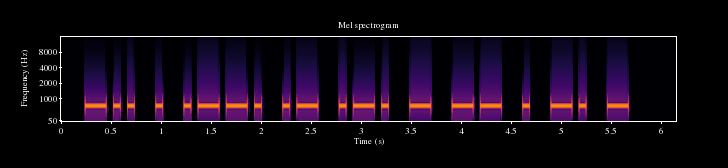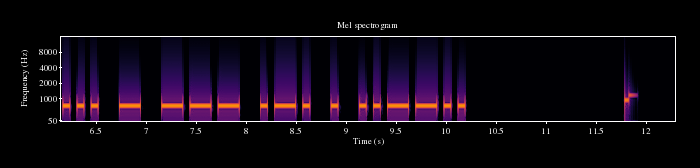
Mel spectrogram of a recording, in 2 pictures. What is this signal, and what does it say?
Morse code, heard as a keyed tone, about 17 wpm, 700 Hz. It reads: DEPARTMENT STORE?
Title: Sentences from Top 1000 Words - Review Part 5 - 17wpm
